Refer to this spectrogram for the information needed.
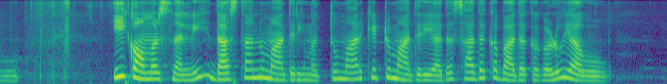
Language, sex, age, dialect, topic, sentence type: Kannada, female, 25-30, Central, agriculture, question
